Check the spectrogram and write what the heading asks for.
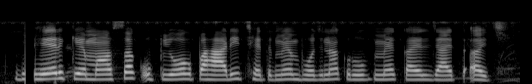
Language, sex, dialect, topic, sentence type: Maithili, female, Southern/Standard, agriculture, statement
